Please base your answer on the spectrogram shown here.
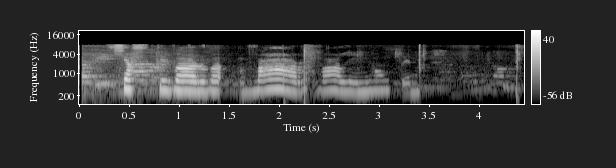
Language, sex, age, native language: Icelandic, male, 9, Icelandic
